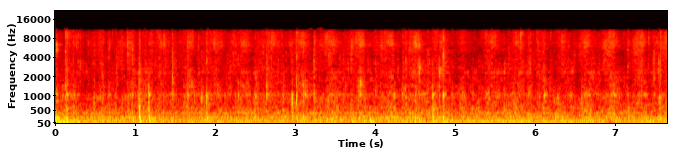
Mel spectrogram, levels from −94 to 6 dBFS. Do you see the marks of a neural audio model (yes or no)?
no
